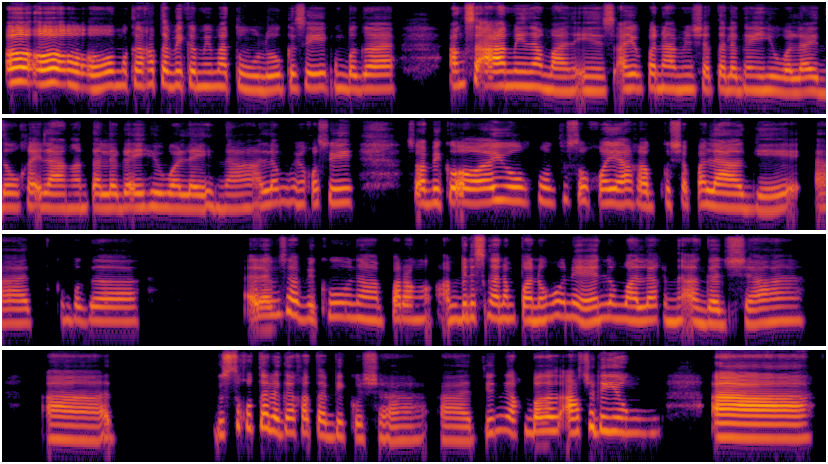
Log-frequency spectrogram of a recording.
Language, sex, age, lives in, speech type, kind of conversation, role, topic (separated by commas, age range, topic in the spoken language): Filipino, female, 40-44, United States, conversation, podcast, guest, Ano ang ginagawa ninyo para magkaroon ng makabuluhang oras na magkakasama ang pamilya gabi-gabi?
